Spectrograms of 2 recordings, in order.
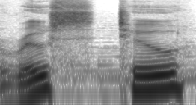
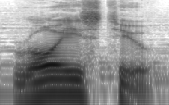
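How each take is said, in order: First: The name rhymes with 'shoes'. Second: The name rhymes with 'boys'. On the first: "Some may pronounce it Roos two" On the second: "which I believe is the pronunciation"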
